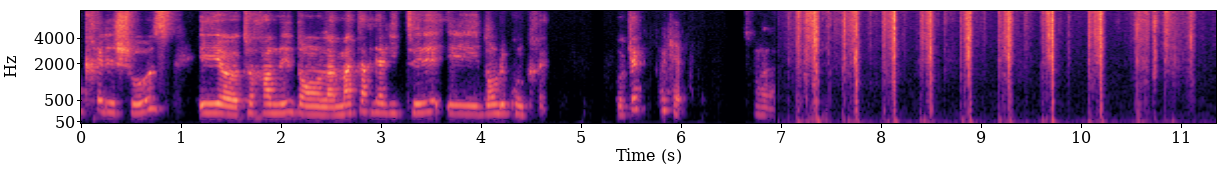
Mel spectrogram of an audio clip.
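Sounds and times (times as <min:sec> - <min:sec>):
speech: 0:00.0 - 0:04.7, 0:05.4 - 0:06.1, 0:06.7 - 0:07.3
tarot cards being shuffled before a draw: 0:07.0 - 0:11.3.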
